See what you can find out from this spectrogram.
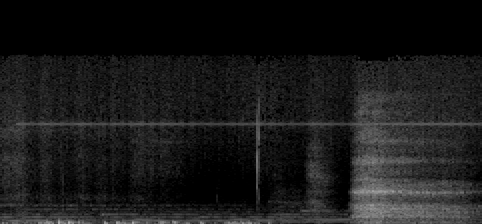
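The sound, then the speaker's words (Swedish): Deep breaths drawn in through the nose in a breathing exercise, breathing out so the belly becomes big and wide: a stretch of soft, rhythmic nasal sniffing and airy puffs, then one long, steady rush of breath near the end. No one speaks. “Så igen, bara ta några djupa andetag in genom näsan. Och andas ut så att magen får bli stor och bred.”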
